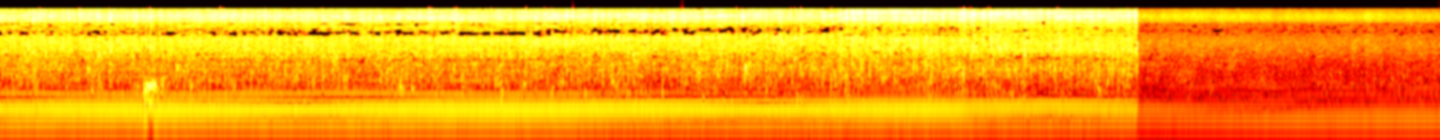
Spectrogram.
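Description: Water running steadily into a fish tank from an inlet pipe, with a steady low hum underneath. The water sound stops abruptly about eleven seconds in, leaving a quieter steady background.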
